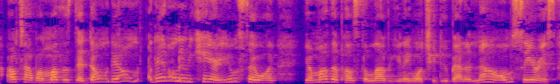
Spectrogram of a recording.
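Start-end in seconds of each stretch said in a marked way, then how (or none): none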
